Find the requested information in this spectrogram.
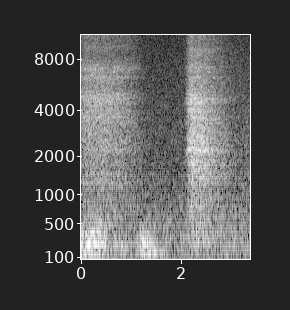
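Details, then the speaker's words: A nursing student demonstrates lung auscultation while the patient breathes in deeply; soft, rustling airflow over the back of the chest gives normal vesicular breath sounds. "aquí podemos presentar dos opciones uno en donde es el murmullo total como normalmente lo debemos de presentar"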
